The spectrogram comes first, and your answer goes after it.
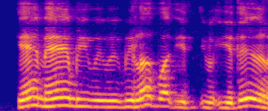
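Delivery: put-on American accent. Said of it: "this American accent".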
